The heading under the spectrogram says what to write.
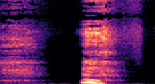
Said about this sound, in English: and I'm yawning, and if I'm yawning, it means that if it's Thursday, well, give that, actually, no. Scratch that. If it's Friday, it means I just got off a shift from work.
